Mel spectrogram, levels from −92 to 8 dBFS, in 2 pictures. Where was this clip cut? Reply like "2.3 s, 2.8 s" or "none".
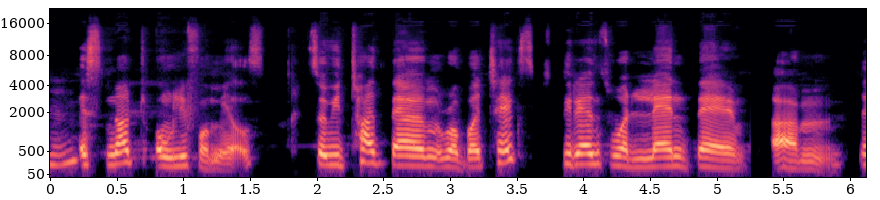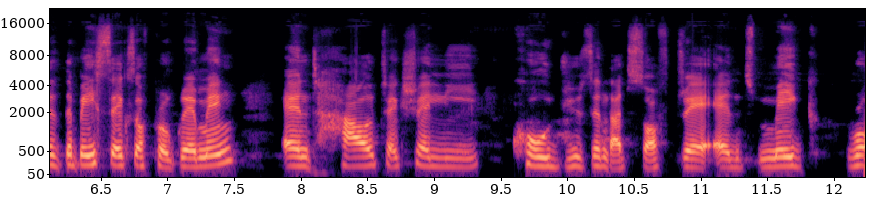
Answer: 3.7 s, 5.3 s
